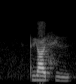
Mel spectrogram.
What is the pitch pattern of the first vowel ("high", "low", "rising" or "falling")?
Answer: high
